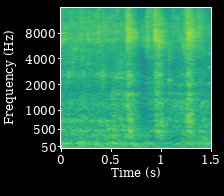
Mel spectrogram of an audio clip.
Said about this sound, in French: Donc, comme je le disais, vous avez une petite tige, voilà, qu'on va tourner pour faire remonter le flotteur. Et voilà, vous entendez que la chasse d'eau se remet.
